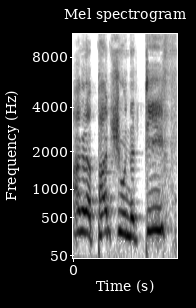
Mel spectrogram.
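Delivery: deliberately awful put-on celebrity voice, squeaky-high, saying teef. Showing how Mike Tyson says teeth: worst Mike Tyson impression. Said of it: "I do the worst Tyson".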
